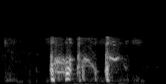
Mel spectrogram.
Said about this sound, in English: All the dust, the spider webs and cobwebs. We even maybe start coughing.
